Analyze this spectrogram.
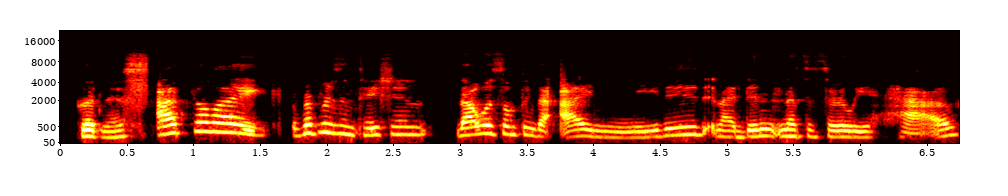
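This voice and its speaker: Loud and with an American accent, this voice swings very widely in pitch and leaves hardly any pauses. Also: woman, medium pitch for a woman, moderate pace. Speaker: college gymnast. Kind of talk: podcast interview. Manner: energetic.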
